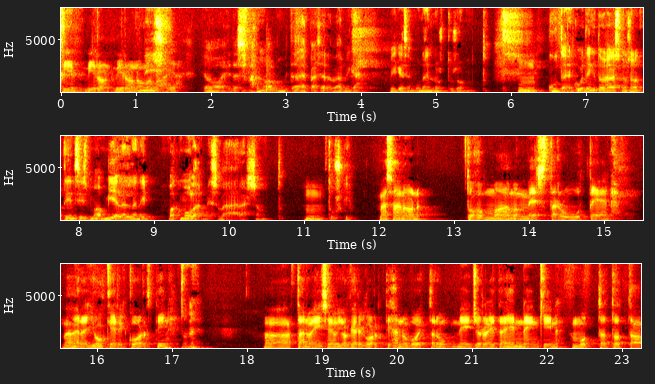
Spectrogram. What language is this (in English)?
Finnish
